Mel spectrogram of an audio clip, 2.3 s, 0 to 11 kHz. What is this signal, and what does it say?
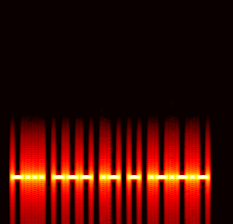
Morse code, heard as a keyed tone, about 34 wpm, 700 Hz. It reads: BOAT.
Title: Sentences from Top 1500 Words 35wpm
